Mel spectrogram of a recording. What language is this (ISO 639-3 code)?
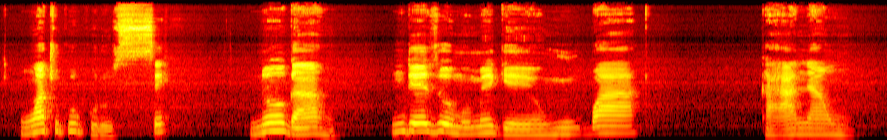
ibo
